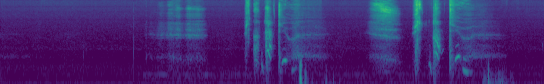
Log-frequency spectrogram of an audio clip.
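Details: Several forceful sneezes in quick succession with sharp bursts and inhaled breaths between, in a quiet room; person with suspected allergies who woke with sore throat and headache, thinks it is something more, feeling miserable.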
